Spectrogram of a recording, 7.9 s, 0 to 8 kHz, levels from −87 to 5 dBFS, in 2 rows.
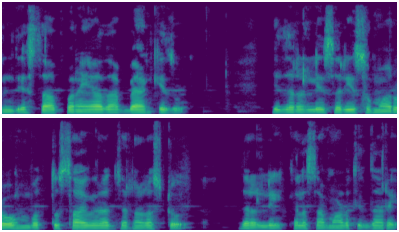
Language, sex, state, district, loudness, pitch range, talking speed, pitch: Kannada, male, Karnataka, Gulbarga, -22 LUFS, 110-115 Hz, 90 wpm, 110 Hz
